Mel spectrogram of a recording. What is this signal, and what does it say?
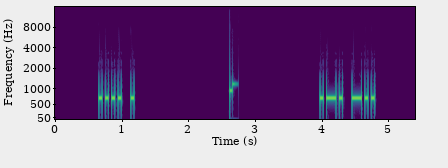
Morse code, heard as a keyed tone, about 25 wpm, 700 Hz. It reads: HE RD
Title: Top Two Letter Combinations in Words 25wpm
